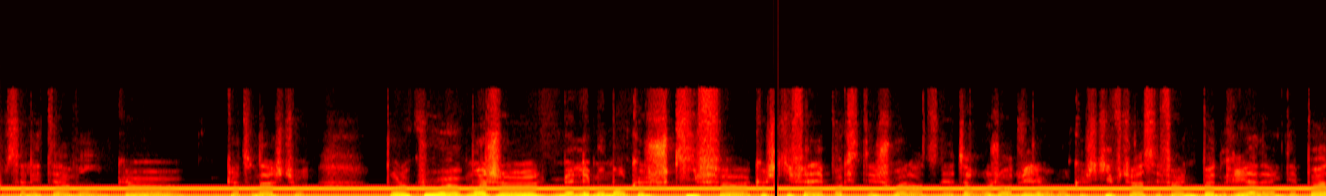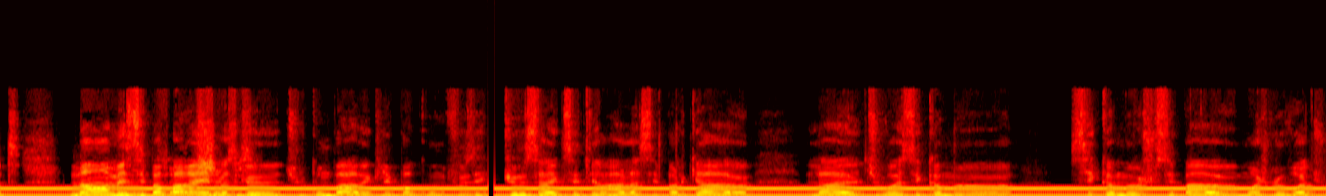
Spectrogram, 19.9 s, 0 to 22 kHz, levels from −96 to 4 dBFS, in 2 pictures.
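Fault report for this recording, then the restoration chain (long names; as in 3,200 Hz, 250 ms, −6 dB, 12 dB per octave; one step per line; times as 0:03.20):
mains buzz 60 Hz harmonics 21 −37 dBFS
whistle 980 Hz −37 dBFS
0:05.80–0:05.83: drop-out 32 ms
0:13.60–0:13.65: drop-out 50 ms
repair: notch filter 980 Hz, Q 30
hum removal 60 Hz, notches 21
repair the gap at 0:05.80, 32 ms
repair the gap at 0:13.60, 50 ms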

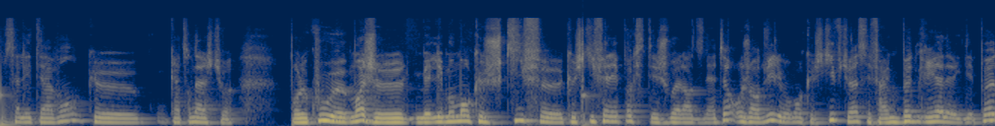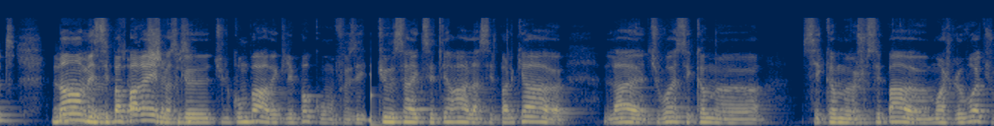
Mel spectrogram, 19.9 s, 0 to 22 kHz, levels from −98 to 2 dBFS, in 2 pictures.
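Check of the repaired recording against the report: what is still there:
none of them is left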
